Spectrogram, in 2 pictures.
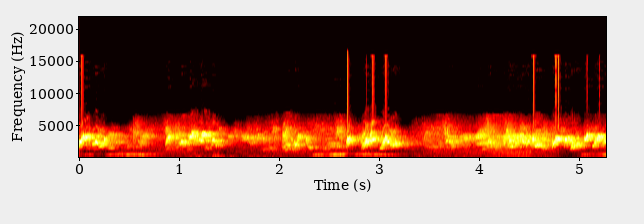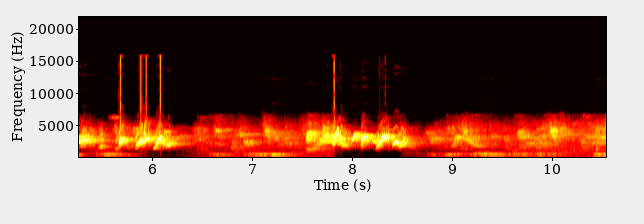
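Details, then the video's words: Tame, caged red-whiskered bulbul of Thai champion stock performing a marathon 'keke' competition call: near-continuous rapid chatter of bright, scratchy notes, broken by short gaps, over repeated low cooing phrases. "SUPER MARATHON KEKE N BUTIR BERN JAMBUL"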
